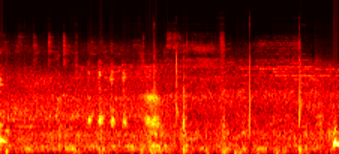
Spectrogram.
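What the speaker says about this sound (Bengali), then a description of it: "ভাই এতগুলা মুরগি, আমি মনে হয় রেলের আশেপাশে মুরগি স্পন করে দিচ্ছি" Chickens in a video game cluck in short, scattered bursts while spawning near rails, with a voice talking at times and a few sharp clicks mixed in.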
